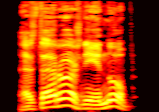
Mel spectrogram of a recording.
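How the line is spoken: Shouted. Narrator (Russian): крикнул Кенни

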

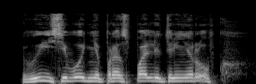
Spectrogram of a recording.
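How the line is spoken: Snort. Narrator (Russian): хмыкнул я

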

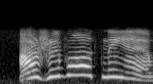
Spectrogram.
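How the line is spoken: Wailing, yelling. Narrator (Russian): вопил Арнольд

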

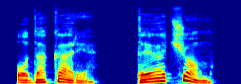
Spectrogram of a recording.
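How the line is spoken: Perfectly calm, hiding fear. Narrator (Russian): Совершенно спокойно, ничем не выдав страха, что всего секунду назад плескался в каждом ее вздохе, произнесла Ингария

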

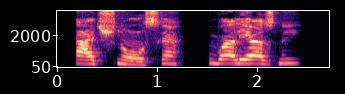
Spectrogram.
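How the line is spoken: Soft velvety drawling voice. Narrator (Russian): неожиданно произнес котяра тем самым мягким, бархатистым и тягучим голоском

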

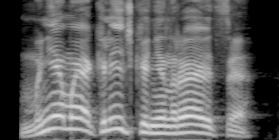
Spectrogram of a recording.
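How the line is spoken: Grumbled. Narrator (Russian): пробурчал Нагоняй

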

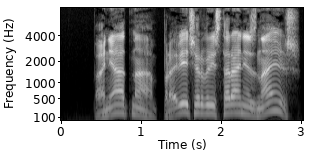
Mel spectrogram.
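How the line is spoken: Roaring half-orc. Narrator (Russian): проревел полуорк

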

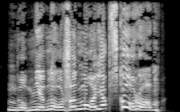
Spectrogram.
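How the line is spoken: Hysterical shriek. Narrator (Russian): Истерически взвизгнул Бестужев

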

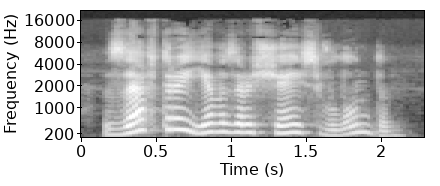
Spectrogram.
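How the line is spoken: Sad voice. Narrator (Russian): грустно проговорила она

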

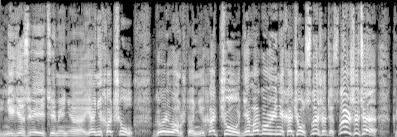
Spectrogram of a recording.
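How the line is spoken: Shouting, banging the table. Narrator (Russian): крикнул, стукнув опять кулаком по столу

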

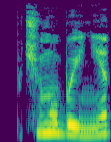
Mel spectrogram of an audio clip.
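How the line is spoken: Sad, surprised orderly's reply. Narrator (Russian): отозвался денщик печально и удивленно

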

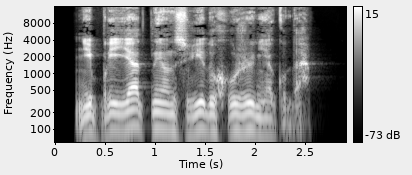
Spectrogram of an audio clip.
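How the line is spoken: Grumbling. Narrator (Russian): проворчал мужчина у стойки

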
